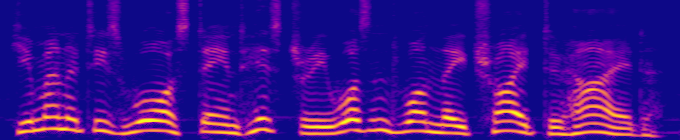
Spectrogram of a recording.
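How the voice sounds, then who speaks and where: A man reading a dramatized science fiction story in the first person, earnest and measured with a dramatic delivery. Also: high-pitched, expressive, darkish tone, no room sound, soft background music. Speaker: audiobook narrator.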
